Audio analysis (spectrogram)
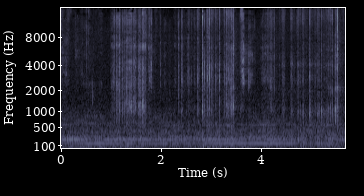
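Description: A solid, pink, rounded bar of soap is held in the hand while a metal utility blade shaves its surface, and pink curls pile up on a woven mat. Quick, bright scraping strokes come one after another with a crisp, dry texture. A low steady hum runs underneath.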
